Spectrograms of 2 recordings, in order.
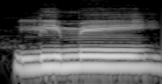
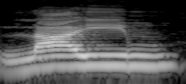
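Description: First: It is read as two syllables, 'lee-meh'. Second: It is read as one syllable, 'lyme'. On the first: The speaker calls it wrong. "ते विद्यार्थी असे वाचू शकतात" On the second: The speaker calls it right. "ल आईम म्हणजे लाईम"

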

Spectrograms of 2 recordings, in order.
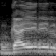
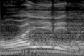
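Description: First: The first consonant is sounded thin and light. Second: The first consonant is sounded full and heavy. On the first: The speaker calls it wrong. "গায়রিল বললে হবে না" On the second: The speaker calls it right. "গাইনটাকে আমরা পুর করে উচ্চারণ করব, মোটা করে উচ্চারণ করব"

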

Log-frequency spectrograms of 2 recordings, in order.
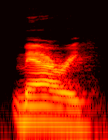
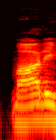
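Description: First: The word is said with English-style vowels and sounds. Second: The word is said with Māori vowels and sounds.

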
